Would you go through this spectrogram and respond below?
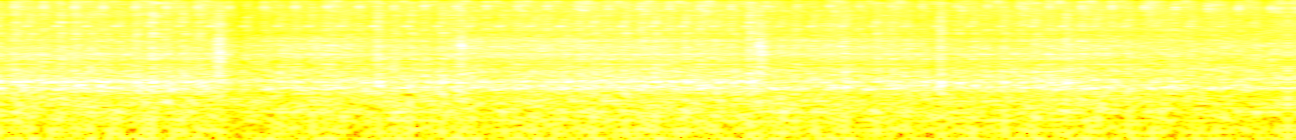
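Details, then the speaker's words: Engine idling with a faint, irregular light knock or rattle over the top; owner hears a knock or noise when the clutch pedal is pressed but cannot tell its cause; clutch noise. "у меня как бы появилась такая проблема когда выжимаю вступление является какой-то шум то ли стук то ли шум Я не знаю не могу понять"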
